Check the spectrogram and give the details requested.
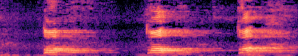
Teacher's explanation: جب ہم دا کے بعد والا تا ادا کرتے ہیں، تا دا دا کے تا کو ادا کرتے ہیں تو زبان تھوڑا سا اور اوپر جاتی ہے، تا تا تا تا۔ جب ہم طا کو ادا کرتے ہیں، یعنی موٹے حرف کو ادا کرتے ہیں، تو زبان دانتوں کی جڑوں سے جا کر لگتی ہے، تو تو تو۔ جو دانتوں کے اوپر گوشت ہے اس کے ساتھ زبان جا کر ٹچ کرتی ہے تو موٹا کر کے اس کو پڑھتی ہے، تو تو تو۔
